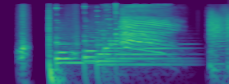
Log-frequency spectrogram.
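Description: Short logo jingle: a brief pop, then a chord struck about half a second in and held, with a shimmering rising sweep of tones over it that fades out near the end.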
